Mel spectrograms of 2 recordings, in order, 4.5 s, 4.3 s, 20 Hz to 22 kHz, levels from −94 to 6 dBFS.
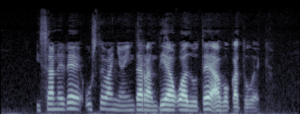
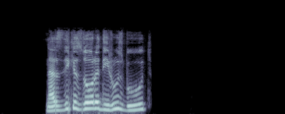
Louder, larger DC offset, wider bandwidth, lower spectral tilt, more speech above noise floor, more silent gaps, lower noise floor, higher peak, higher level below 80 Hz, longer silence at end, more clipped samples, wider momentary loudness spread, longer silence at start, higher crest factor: second, -23 LUFS vs -17 LUFS; neither; first, 14 kHz vs 7.8 kHz; second, -4.5 dB/octave vs -6 dB/octave; second, 32 dB vs over 74 dB; neither; second, -55 dBFS vs under -90 dBFS; second, -6 dBFS vs -2 dBFS; about the same, -54 dBFS vs -54 dBFS; second, 0.6 s vs 2.1 s; neither; first, 17 LU vs 7 LU; second, 0.55 s vs 0.7 s; about the same, 18 dB vs 18 dB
